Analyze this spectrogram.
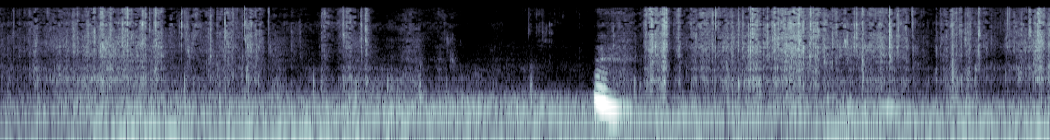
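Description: Bites into a crunchy Doritos-flavoured taco shell and chewing, with many short crisp crunches and a brief lull near the middle. About six seconds in comes the loudest moment, a short vocal sound falling in pitch.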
